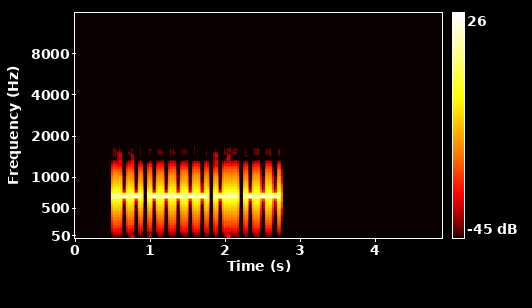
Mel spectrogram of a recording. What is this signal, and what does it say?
Morse code, heard as a keyed tone, about 32 wpm, 700 Hz. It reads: W0DO
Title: USA Call Signs - 4 Characters - 30wpm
